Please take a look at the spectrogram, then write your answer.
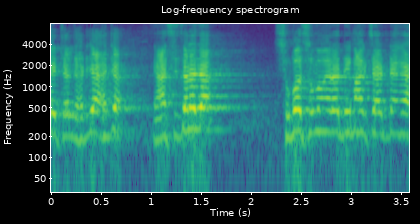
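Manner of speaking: angry dismissal. Acted. Oilman chasing off a rude customer, angry and loud. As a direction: shoo him away in an acted irritated shout. Acted oilman chases the friend off.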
